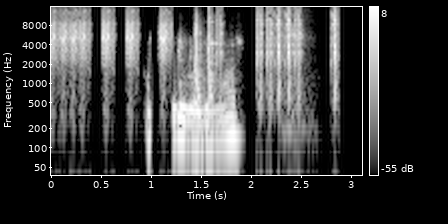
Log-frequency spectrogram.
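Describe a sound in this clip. A man speaks briefly and calmly close to a microphone.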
